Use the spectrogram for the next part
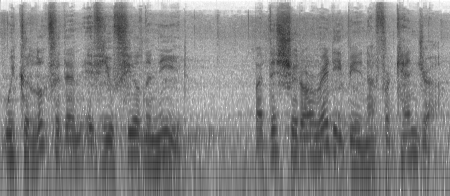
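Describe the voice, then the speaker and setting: Man playing a gravelly, echoing fantasy game companion. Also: mid-range voice, a little fast, background noise, natural voice. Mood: dry, musing. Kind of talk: video game voice acting.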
